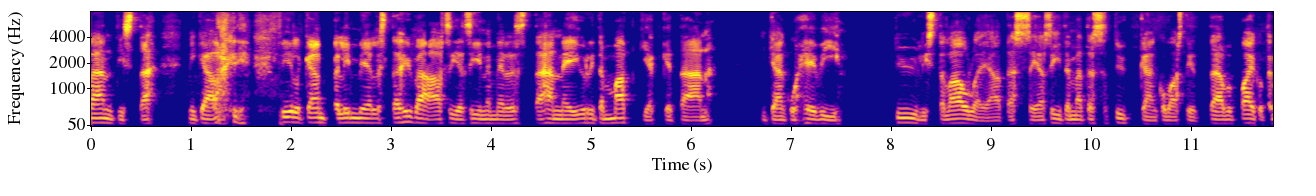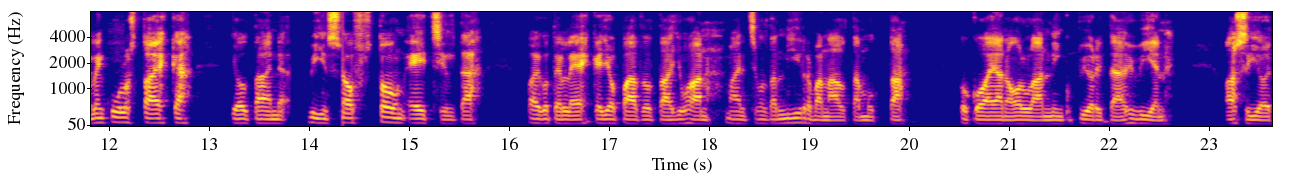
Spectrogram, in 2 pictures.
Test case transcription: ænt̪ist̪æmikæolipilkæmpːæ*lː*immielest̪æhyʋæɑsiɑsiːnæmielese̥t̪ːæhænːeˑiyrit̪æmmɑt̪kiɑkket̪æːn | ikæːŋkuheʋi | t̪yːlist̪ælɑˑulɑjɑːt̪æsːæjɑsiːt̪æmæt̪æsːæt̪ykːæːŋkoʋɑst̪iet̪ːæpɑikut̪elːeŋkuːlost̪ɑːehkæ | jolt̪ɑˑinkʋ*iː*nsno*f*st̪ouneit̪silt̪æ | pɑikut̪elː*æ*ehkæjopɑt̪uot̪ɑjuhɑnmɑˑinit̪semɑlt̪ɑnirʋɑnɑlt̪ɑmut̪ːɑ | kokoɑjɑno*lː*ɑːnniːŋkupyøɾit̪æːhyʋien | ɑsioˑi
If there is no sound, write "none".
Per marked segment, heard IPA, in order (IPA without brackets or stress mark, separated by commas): l, iː, f, e, lː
